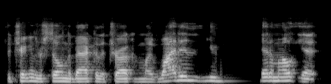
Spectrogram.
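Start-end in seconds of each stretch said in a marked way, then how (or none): 1.6-3.2 higher, annoyed demand, imitating himself; retold anger. To his partner about chickens still in truck, annoyed. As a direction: snap the question like he's fed up. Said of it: "So I got mad".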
